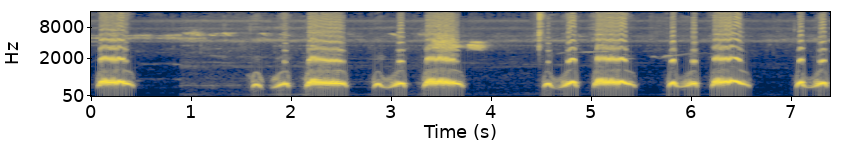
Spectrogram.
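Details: Spotted dove decoy in morning voice, calling to attract others: a long coo, a pause, then a regular sequence of wavering double notes alternating with fuller sustained coos, with faint chirps in the background.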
